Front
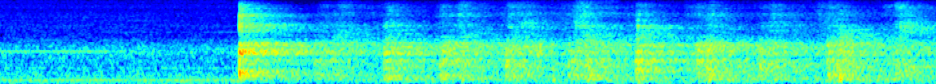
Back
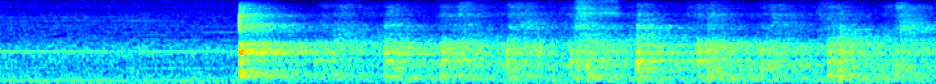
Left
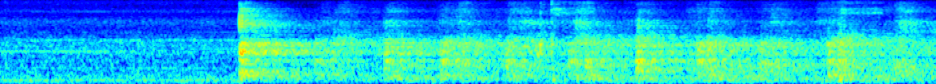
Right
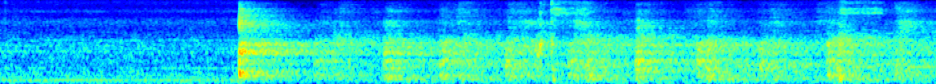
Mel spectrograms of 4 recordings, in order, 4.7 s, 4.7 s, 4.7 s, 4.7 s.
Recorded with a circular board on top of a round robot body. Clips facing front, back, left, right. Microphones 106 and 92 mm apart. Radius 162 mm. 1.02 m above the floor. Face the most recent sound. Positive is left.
turn(degrees=-15)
